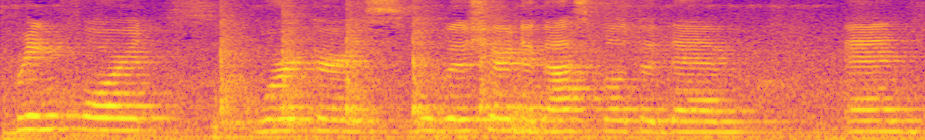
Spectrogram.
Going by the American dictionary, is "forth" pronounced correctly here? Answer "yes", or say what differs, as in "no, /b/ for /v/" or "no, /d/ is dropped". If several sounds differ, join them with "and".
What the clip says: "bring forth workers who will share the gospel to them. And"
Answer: no, /t/ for /θ/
